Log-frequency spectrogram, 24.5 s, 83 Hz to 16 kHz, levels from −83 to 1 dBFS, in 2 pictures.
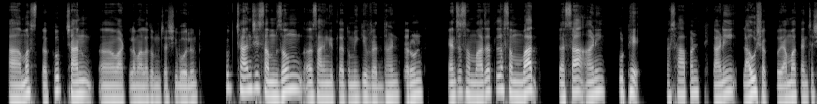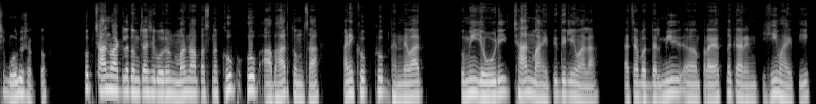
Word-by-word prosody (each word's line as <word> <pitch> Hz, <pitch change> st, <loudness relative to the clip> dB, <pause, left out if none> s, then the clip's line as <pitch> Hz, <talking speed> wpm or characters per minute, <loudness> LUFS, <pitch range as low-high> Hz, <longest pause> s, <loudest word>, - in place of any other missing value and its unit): हां, 110 Hz, -1 st, +2 dB
मस्त. 140 Hz, -3 st, -1 dB
खूप 160 Hz, 0 st, -1 dB
छान 130 Hz, +1 st, +3 dB, 0.5 s
वाटलं 105 Hz, -1 st, -2 dB
मला 105 Hz, 0 st, -1 dB
अ, -, -, -3 dB
तुमच्याशी 105 Hz, 0 st, -6 dB
बोलून. 105 Hz, +1 st, 0 dB, 0.4 s
खूप 185 Hz, 0 st, -7 dB
छानशी 180 Hz, +2 st, +3 dB
समजावून 140 Hz, +2 st, +3 dB, 0.2 s
अ, -, -, 0 dB
सांगितलं 120 Hz, -1 st, -1 dB
तुम्ही 110 Hz, +1 st, -2 dB
की 125 Hz, -, -4 dB
वृद्ध 105 Hz, -2 st, -3 dB
आणि 120 Hz, +1 st, 0 dB
तरुण 120 Hz, +5 st, +2 dB, 0.4 s
यांचा 130 Hz, +4 st, 0 dB
समाजातला 145 Hz, +5 st, +1 dB
संवाद 140 Hz, +3 st, +5 dB, 0.4 s
कसा 120 Hz, +6 st, +2 dB, 0.2 s
आणि 150 Hz, +4 st, +2 dB, 0.2 s
कुठे, 150 Hz, 0 st, +1 dB, 0.5 s
कसा 125 Hz, +3 st, -4 dB
आपण 145 Hz, +2 st, -1 dB
ठिकाणी 130 Hz, +8 st, -1 dB, 0.2 s
लावू 130 Hz, +6 st, +6 dB
शकतो, 115 Hz, -7 st, -5 dB
या 105 Hz, +1 st, +1 dB
मग 125 Hz, +3 st, +2 dB
त्यांच्याशी 120 Hz, +4 st, -6 dB
बोलू 125 Hz, +4 st, +4 dB
शकतो. 120 Hz, -1 st, -7 dB, 0.6 s
खूप 185 Hz, -1 st, -3 dB
छान 165 Hz, 0 st, +6 dB
वाटलं 160 Hz, -2 st, +4 dB
तुमच्याशी 150 Hz, -1 st, +3 dB
बोलून 140 Hz, 0 st, +3 dB
मनापासून 140 Hz, +1 st, +1 dB
खूप 165 Hz, +1 st, +2 dB
खूप 165 Hz, -1 st, +4 dB
आभार 115 Hz, +4 st, +1 dB
तुमचा 115 Hz, -3 st, -1 dB, 0.4 s
आणि 135 Hz, +2 st, +3 dB
खूप 145 Hz, +1 st, -1 dB
खूप 150 Hz, -3 st, -2 dB
धन्यवाद. 120 Hz, +2 st, +1 dB, 0.6 s
तुम्ही 140 Hz, +2 st, +3 dB
एवढी 130 Hz, +3 st, +4 dB, 0.2 s
छान 140 Hz, +1 st, +2 dB
माहिती 115 Hz, 0 st, -1 dB
दिली 130 Hz, -1 st, 0 dB
मला, 105 Hz, -3 st, -2 dB, 0.4 s
त्याच्याबद्दल 115 Hz, 0 st, -2 dB
मी 135 Hz, +5 st, +1 dB
अ, 115 Hz, -7 st, -2 dB
प्रयत्न 115 Hz, +4 st, -2 dB
करेन 110 Hz, -3 st, -1 dB
की 110 Hz, +1 st, -16 dB
ही 135 Hz, +3 st, +1 dB
माहिती, 110 Hz, -1 st, -2 dB
125 Hz, 155 wpm, -22 LUFS, 115-145 Hz, 0.6 s, लावू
